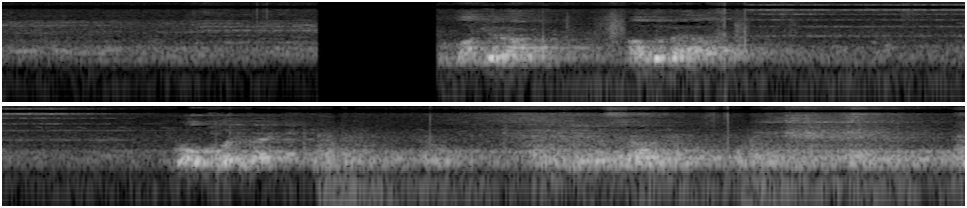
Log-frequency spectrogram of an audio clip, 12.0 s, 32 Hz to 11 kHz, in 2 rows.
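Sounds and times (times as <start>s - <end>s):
indistinct voices in a room: 2.8s - 12.0s.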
